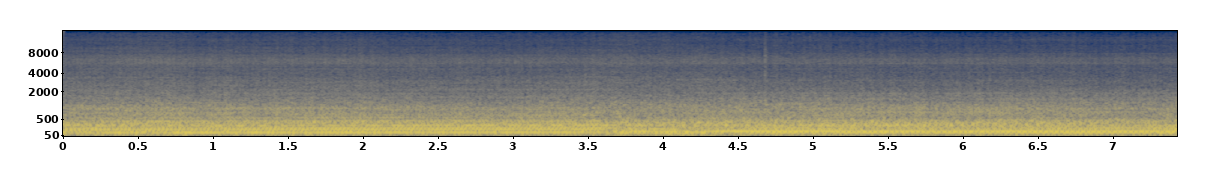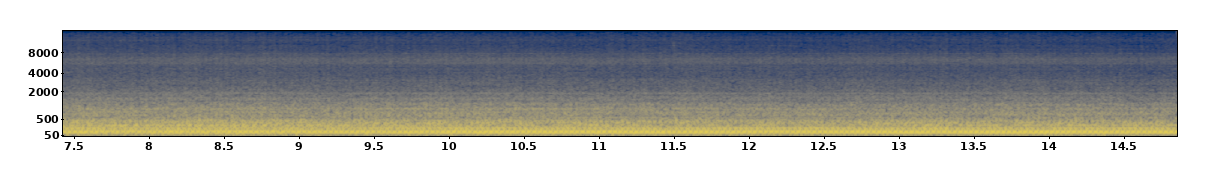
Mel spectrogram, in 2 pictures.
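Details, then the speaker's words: Subaru wagon with a new Lukey Turbo muffler replacing an X-Force straight-through, cruising: steady deep drone that settles lower after a shift, no rattles or blows; quieter at low revs and low load. "It was quieter during the cruising, low revs, low load, but when I wound it up on the on-ramp, I think it's exactly the same as the old one."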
